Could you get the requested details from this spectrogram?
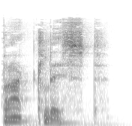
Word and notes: backlist: British English

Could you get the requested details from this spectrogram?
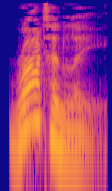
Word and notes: rottenly: British English

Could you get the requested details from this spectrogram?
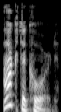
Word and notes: octachord: British English

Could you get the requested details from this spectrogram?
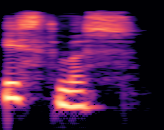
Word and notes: isthmus: British English

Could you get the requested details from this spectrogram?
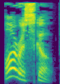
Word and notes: auriscope: British English

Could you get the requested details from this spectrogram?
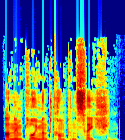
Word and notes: unemployment compensation: British English

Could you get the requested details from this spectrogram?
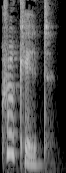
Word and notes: crooked: British English

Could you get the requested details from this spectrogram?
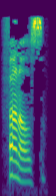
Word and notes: funnels: British English

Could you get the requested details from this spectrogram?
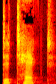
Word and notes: detect: American English

